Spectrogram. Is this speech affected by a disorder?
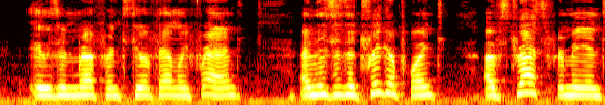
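Yes: cerebral palsy.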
